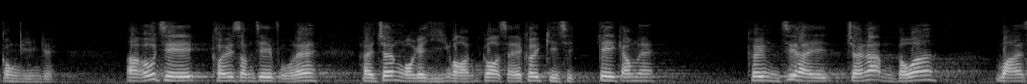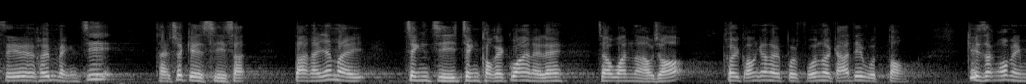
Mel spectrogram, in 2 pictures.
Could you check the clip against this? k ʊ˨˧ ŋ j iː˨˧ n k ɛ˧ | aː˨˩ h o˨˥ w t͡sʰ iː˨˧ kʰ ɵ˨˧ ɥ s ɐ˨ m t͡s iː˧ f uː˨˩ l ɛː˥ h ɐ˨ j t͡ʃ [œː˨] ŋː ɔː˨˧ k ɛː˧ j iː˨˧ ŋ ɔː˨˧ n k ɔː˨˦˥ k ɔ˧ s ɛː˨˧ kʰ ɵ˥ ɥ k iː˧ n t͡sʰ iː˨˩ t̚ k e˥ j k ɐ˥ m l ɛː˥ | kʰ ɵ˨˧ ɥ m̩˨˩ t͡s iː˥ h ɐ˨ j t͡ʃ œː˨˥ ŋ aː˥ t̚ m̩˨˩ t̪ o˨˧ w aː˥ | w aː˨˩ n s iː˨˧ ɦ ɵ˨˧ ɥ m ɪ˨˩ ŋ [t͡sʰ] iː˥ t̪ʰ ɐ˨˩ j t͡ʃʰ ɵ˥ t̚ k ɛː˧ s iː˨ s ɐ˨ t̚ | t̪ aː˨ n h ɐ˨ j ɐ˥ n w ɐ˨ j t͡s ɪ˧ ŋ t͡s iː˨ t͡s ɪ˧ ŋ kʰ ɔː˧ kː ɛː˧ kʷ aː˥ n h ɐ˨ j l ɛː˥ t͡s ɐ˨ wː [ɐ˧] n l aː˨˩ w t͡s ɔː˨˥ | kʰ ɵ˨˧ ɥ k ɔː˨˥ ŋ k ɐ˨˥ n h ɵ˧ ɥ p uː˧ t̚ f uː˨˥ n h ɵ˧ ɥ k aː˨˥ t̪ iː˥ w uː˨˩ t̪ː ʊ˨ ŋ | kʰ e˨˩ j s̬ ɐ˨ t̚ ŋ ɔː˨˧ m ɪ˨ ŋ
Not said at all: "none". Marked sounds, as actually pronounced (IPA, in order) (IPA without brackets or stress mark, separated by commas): œː˥, t͡s, ɐ˧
